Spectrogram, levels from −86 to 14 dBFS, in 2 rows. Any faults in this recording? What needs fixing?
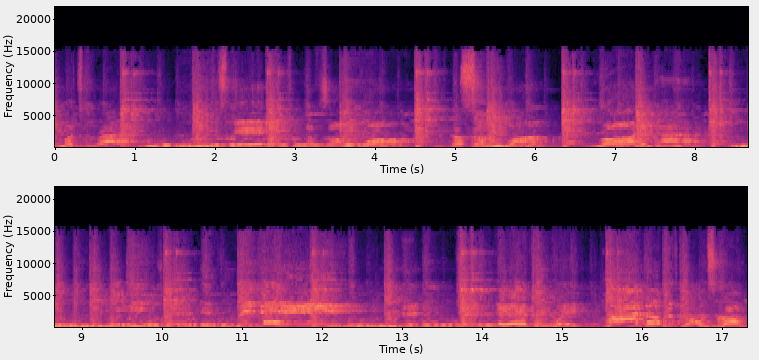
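A noise suppressor applied to music or sounds runs throughout. Built for speech, it treats sustained, steady material as noise and keeps pulling it down, so the level swings by around 5 dB. On a waveform the envelope bobs irregularly; a spectrogram shows sustained bands thinning in patches.

Sound cut by the noise suppressor occurs at 0.24–0.56 s, 4.8–4.99 s, 6.1–6.34 s and 15.21–15.56 s, with drops of about 7, 8, 9 and 9 dB. Here the suppressor judged the sound to be noise and attenuated it harder, so the waveform dips sharply and the spectrogram fades across those spans.

To prevent both faults, disable the speech noise suppressor, or switch to a music mode, whenever the source is not speech.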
